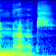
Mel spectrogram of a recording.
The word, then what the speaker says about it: gnat: She's like a bug, a gnat. The G is silent.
